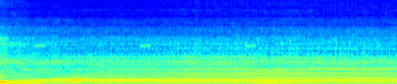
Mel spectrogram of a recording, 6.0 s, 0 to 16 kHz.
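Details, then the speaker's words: Infiniti G35 V6 idling steadily and evenly with no misses, knocks or rattles, about three days after a coolant flush. It has not overheated since, though it overheated once after sitting. Heard just after start, before warming up: normal idle. "i got the car up and running it hasn't been overheating or anything after doing the coolant flush it's been about three days"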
